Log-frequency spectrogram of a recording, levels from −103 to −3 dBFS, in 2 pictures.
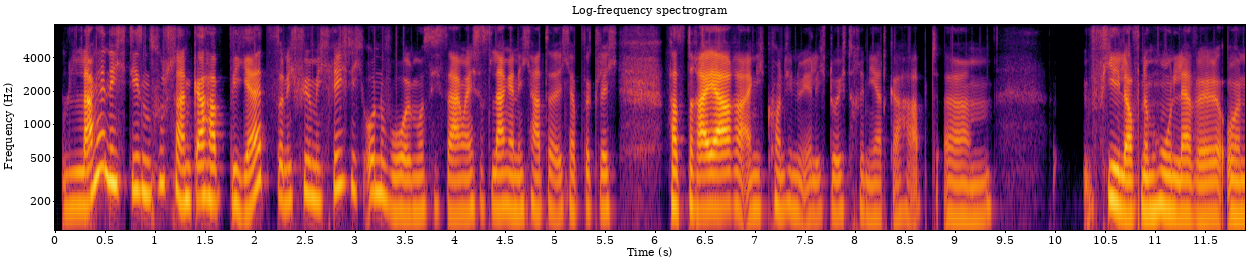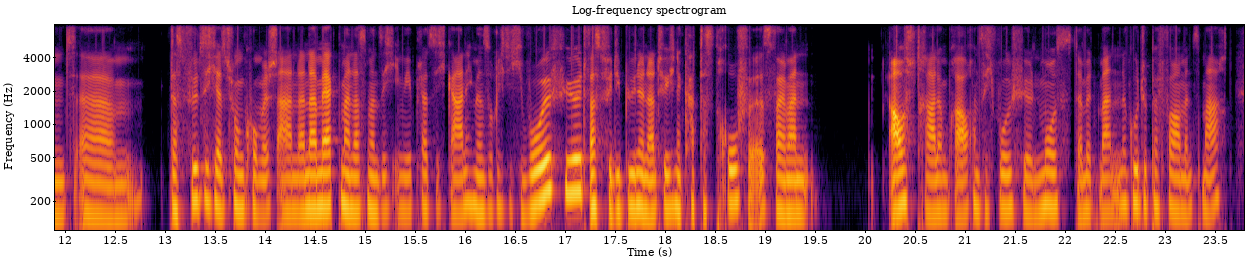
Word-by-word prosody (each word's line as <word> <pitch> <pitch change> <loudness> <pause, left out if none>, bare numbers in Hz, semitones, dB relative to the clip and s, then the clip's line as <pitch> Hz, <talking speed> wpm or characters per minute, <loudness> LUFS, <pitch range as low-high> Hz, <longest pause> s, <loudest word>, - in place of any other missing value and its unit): lange 185 - +5
nicht 300 -1 +3
diesen 250 -2 +1
Zustand 235 -7 0
gehabt 205 -2 +3
wie 195 - 0
jetzt 215 - 0
und 210 - -2
ich 205 - -6
fühle 235 -2 -2
mich 205 -1 -6
richtig 265 -2 -3
unwohl, 175 -10 -2
muss 170 +2 -8
ich 180 - -16
sagen, 160 -1 +1
weil 160 - -2
ich 180 - -9
das 180 -2 -15
lange 175 -1 +2
nicht 170 +2 -7
hatte. 165 0 -4
Ich 170 +3 -10
habe 170 0 -9
wirklich 175 0 -7 0.5
fast 185 0 0
3 170 -1 +8
Jahre 180 0 +9
eigentlich 170 +2 -4
kontinuierlich 165 -4 -8
durchtrainiert 155 -2 -9
gehabt, 160 +1 -11
ähm, 145 +1 -6 1.0
viel 195 -6 +1
auf 155 +2 +2
'nem 165 0 +1
hohen 170 -3 +1
Level 150 -1 0
und, 150 0 -3
ähm, 145 +4 -4 0.3
das 170 - -2
fühlt 200 0 -1
sich 200 -1 -5
jetzt 170 -2 -1
schon 175 -2 -1
komisch 165 -1 -5
an 160 0 -1
und 165 - +1
dann 170 0 +6
merkt 180 +1 +5
man, 175 -2 +3
dass 165 0 -2
man 165 -2 -1
sich 165 +1 -10
irgendwie 165 0 -8
plötzlich 175 0 -10
gar 160 - 0
nicht 185 - -3
mehr 165 -2 -2
so 165 - -10
richtig 170 -2 -12
wohl 205 +8 +8
fühlt, 245 -1 +4
was 175 0 +3
für 165 - -3
die 170 - -2
Bühne 175 +1 +1
natürlich 165 +3 0
'ne 170 - +1
Katastrophe 180 +3 -3
ist, 170 - -6
weil 165 -1 +2
man 155 0 +1 0.8
Ausstrahlung 160 -2 +4
braucht 165 +2 -1
und 175 - -4
sich 170 0 -14
wohlfühlen 170 -2 -4
muss, 180 +1 -3
damit 160 0 -6
man 160 +2 -3
'ne 185 - -5
gute 190 0 -2
Performance 170 -3 -5
macht. 170 +6 -5
170 Hz, 215 wpm, -24 LUFS, 160-185 Hz, 1.0 s, Jahre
